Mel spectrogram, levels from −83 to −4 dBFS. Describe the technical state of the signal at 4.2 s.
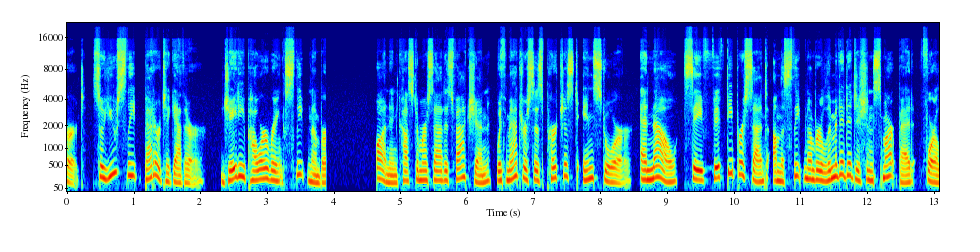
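At 4.2 s the speech has vanished, leaving only faint hiss roughly 45 dB down: an audio dropout to a faint residue from 3.89 to 4.65 s, likely a break upstream while the following path stayed live.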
